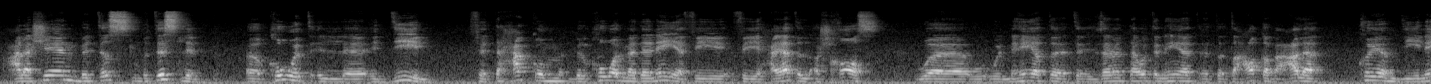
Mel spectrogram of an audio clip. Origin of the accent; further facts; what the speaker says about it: Egypt; ده تعريف العلمانيه عندنا في مصر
